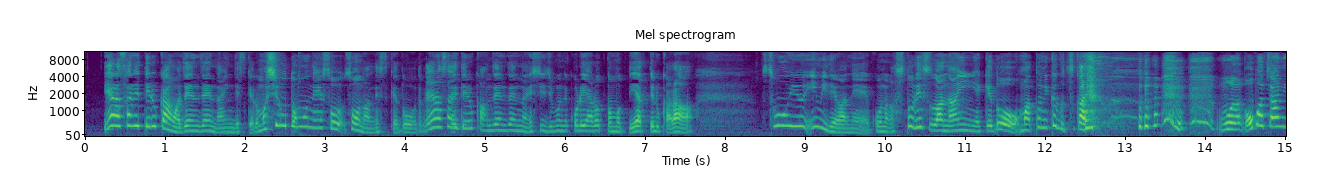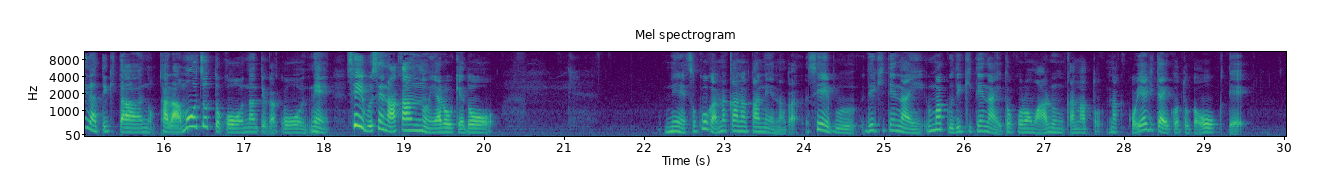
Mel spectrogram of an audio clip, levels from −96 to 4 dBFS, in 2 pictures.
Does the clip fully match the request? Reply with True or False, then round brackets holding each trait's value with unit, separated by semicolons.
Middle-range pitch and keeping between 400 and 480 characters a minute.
False (210 Hz; 405 characters per minute)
